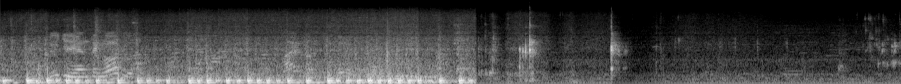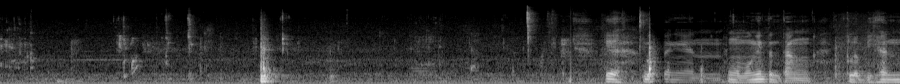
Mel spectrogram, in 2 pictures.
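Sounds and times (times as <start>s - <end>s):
motorcycle engine running: 0.0s - 4.8s
liquid pouring into a glass: 8.6s - 9.4s.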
